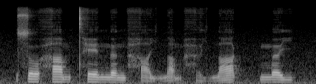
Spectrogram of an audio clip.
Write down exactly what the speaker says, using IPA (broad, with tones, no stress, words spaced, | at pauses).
so˧ha˧mt̪ʰe˧ nə˧n ha˧˩j na̰˧˨m hə̤˨˩jna˦˥k̚ | mə˧j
